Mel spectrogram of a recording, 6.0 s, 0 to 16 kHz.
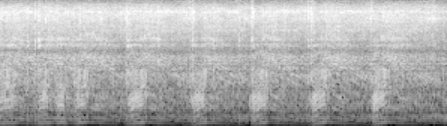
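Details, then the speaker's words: Chainsaw (2-stroke) that sat over 5 years in a pickup's back seat; crisp revving in regular bursts, clean pickup and even drop back; runs healthy. "What I'm going to do is go ahead and start it up and let it run a little bit, make sure it's running right."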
